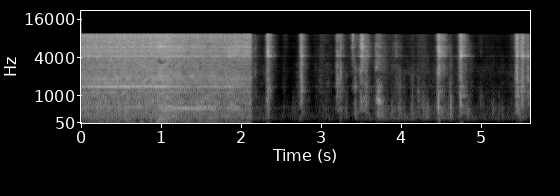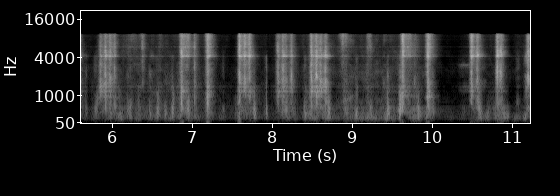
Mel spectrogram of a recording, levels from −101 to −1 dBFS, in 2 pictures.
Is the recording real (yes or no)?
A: no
